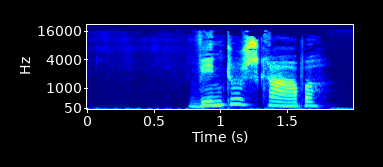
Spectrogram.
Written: vinduesskraber

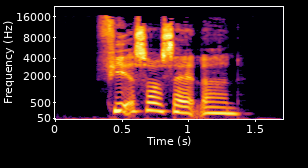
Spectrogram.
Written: firsårsalderen

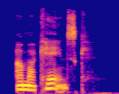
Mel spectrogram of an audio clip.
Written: amagerkansk

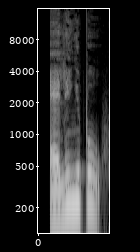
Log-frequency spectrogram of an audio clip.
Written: allingebo

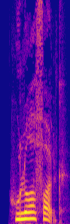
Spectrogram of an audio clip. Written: huldrefolk

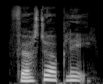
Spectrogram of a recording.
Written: førsteoplag

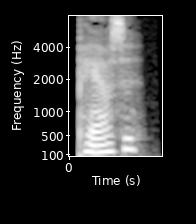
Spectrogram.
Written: perse

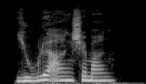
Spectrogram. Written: julearrangement

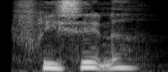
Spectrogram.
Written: frisindet

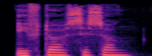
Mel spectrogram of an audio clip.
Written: efterårssæson

